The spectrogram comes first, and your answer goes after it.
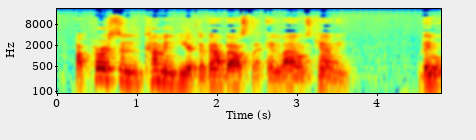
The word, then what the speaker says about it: Valdosta: One of them name was Valdosta, V-A-L-D apostrophe Osta, A-O-S-T-A, pronounced Valdosta.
